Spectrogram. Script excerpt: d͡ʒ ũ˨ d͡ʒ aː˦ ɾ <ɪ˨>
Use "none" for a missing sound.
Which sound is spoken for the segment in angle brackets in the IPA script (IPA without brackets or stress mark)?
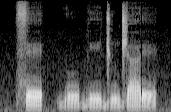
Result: ɛ˨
